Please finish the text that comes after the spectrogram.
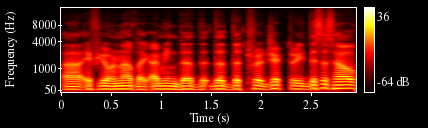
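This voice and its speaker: A man from Turkey answering on a conference panel, halting and full of fillers and restarts. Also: sits low, fairly even intonation, smooth, dry recording, studio quality.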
